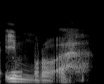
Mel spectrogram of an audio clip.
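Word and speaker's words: امرأة: Almarah kalau tidak pakai al bacanya imroah.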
